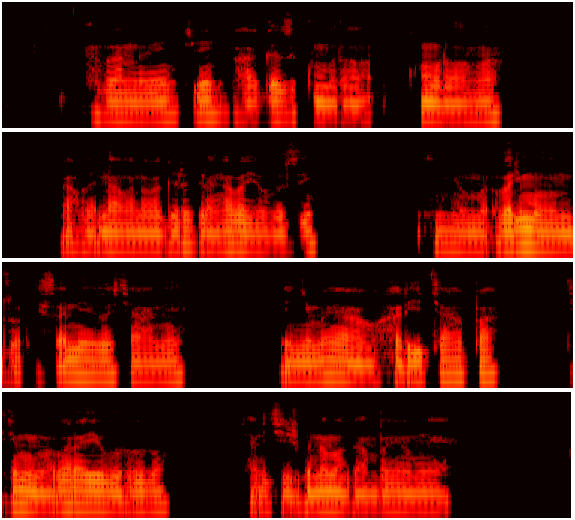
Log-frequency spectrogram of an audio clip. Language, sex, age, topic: Kinyarwanda, male, 18-24, government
